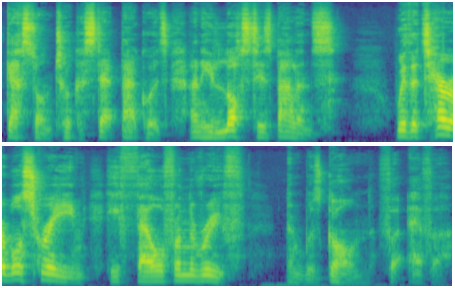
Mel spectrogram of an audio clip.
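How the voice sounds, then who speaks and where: A man's voice: mid-range voice, measured pace, gravelly, fairly bright tone. A man reading a children's picture book aloud as a dramatic storyteller. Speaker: storybook reader.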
